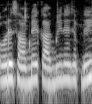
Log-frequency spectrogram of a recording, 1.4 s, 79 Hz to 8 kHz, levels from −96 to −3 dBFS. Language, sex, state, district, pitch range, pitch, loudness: Hindi, female, Delhi, New Delhi, 210-230 Hz, 225 Hz, -18 LUFS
